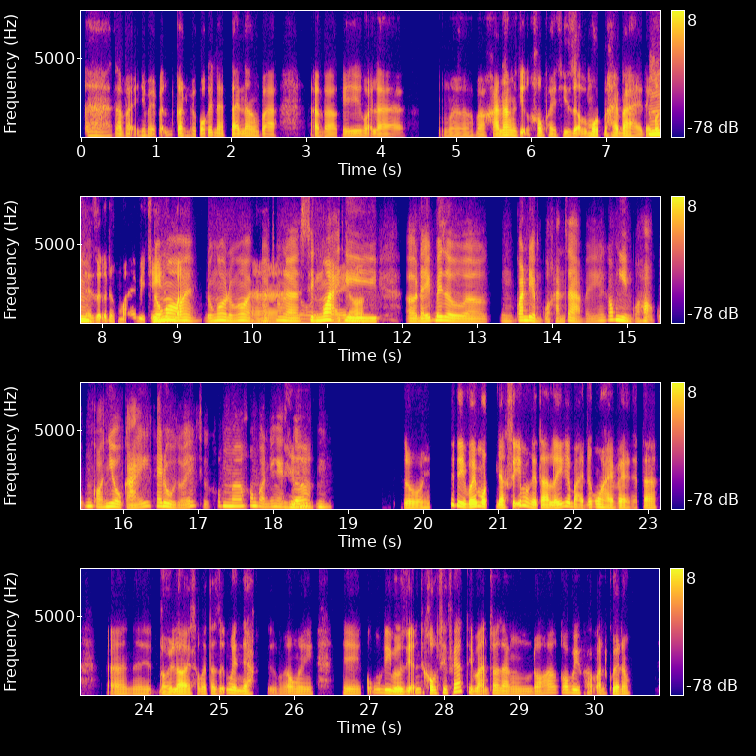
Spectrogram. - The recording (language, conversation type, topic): Vietnamese, podcast, Bạn cảm thấy thế nào về việc nhạc nước ngoài được đưa vào Việt Nam và Việt hóa?
- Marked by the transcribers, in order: tapping; other background noise; laugh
